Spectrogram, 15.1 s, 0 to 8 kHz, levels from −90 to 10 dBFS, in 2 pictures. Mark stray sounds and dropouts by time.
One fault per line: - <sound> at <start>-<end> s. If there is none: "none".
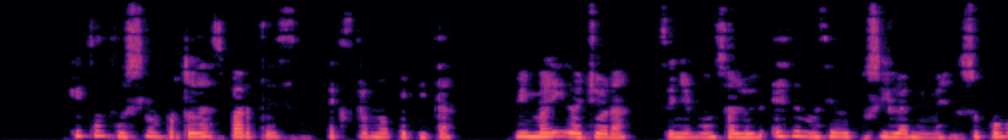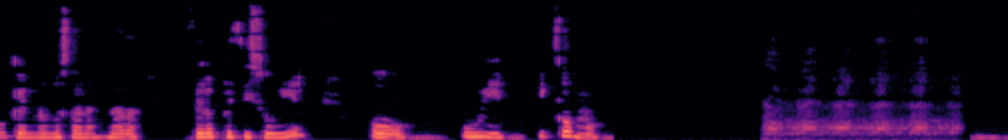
- bark at 13.3-14.8 s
